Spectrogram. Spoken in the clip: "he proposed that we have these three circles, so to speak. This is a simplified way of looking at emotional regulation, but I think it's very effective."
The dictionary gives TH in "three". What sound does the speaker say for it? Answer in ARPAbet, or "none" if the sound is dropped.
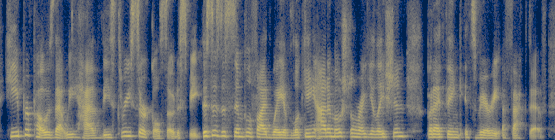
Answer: TH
